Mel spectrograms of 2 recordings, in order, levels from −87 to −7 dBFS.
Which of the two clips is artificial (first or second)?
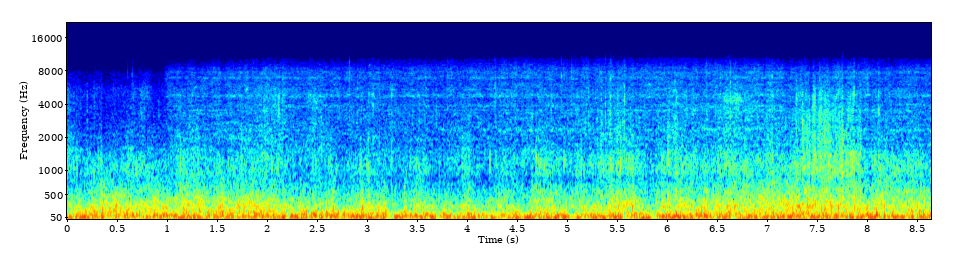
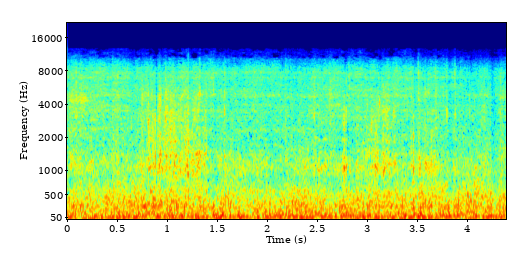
second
